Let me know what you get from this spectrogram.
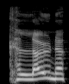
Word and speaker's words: Kelowna: And Andy, you did pronounce Kelowna correctly last yes.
